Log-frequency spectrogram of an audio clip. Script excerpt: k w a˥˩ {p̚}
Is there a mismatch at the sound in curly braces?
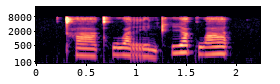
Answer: yes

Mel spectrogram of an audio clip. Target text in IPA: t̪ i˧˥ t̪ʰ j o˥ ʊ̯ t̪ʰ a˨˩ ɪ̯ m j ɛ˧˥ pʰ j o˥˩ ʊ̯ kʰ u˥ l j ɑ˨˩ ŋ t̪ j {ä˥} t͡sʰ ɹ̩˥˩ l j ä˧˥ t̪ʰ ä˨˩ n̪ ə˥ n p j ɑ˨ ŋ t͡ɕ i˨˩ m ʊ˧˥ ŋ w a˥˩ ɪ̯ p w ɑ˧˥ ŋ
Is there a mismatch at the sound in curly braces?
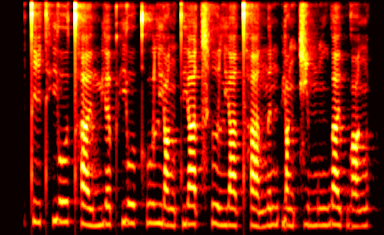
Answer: no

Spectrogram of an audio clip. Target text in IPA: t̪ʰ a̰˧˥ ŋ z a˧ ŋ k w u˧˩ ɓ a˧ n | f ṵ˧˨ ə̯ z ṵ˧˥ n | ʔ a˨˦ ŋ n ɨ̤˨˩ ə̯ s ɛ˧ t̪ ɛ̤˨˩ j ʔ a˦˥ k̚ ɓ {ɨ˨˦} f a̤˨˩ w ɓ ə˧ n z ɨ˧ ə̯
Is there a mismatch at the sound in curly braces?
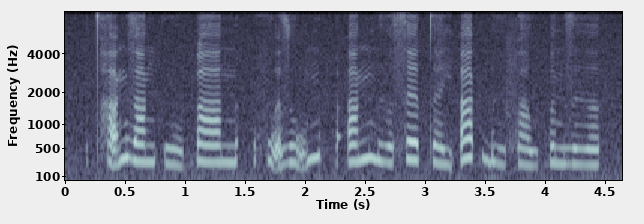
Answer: yes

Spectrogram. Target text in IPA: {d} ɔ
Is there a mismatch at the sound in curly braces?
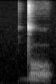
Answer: no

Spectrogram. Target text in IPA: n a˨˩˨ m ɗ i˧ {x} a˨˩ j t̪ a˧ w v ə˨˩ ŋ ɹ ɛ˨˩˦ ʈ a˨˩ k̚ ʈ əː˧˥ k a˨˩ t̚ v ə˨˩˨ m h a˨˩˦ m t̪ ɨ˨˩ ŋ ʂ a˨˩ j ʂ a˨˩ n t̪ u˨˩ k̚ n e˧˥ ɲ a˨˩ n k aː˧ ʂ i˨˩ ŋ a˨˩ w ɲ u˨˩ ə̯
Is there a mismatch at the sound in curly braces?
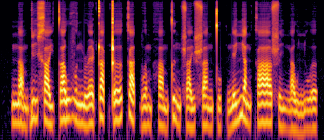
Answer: no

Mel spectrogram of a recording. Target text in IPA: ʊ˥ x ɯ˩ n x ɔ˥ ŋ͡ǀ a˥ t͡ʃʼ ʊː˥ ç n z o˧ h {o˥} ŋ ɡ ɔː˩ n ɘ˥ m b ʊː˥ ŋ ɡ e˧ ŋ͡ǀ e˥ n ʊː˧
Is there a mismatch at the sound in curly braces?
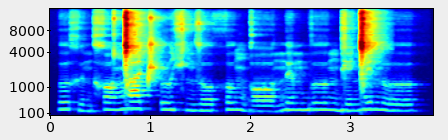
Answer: no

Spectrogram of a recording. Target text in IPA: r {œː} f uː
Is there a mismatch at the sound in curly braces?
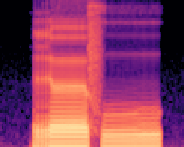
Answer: no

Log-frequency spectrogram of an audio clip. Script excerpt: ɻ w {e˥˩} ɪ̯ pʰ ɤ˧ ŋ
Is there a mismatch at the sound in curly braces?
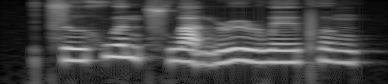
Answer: yes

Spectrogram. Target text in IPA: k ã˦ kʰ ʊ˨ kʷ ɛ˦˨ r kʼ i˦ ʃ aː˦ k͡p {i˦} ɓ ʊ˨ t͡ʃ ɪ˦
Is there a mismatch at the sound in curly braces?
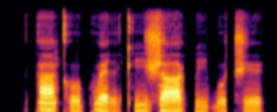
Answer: yes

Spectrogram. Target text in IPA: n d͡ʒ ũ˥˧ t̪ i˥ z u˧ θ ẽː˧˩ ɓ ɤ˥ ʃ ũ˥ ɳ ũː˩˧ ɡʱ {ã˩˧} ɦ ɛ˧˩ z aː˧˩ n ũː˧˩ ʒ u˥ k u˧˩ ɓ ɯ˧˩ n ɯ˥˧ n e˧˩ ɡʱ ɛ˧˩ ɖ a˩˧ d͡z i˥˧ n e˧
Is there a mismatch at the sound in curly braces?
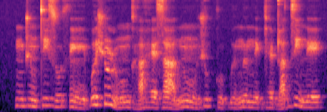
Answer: yes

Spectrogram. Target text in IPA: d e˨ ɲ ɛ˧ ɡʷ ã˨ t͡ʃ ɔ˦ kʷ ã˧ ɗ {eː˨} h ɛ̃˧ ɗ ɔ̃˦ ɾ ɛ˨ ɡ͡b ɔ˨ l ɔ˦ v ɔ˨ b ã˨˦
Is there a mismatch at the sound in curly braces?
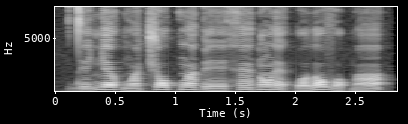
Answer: no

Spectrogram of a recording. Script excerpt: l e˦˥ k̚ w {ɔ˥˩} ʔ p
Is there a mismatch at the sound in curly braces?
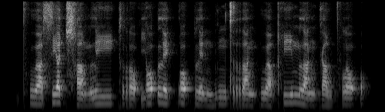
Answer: no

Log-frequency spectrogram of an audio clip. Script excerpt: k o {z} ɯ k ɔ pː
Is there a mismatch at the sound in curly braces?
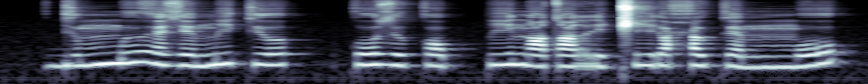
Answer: no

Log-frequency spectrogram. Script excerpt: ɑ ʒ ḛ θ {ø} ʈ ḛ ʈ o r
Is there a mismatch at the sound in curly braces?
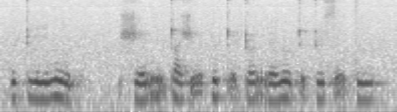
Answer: yes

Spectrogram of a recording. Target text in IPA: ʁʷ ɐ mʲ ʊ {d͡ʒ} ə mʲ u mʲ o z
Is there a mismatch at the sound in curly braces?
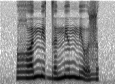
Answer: yes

